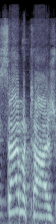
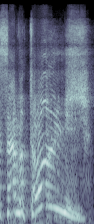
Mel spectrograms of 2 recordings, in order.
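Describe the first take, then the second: First: It is said in a plain English accent. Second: It is said in a put-on French accent.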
